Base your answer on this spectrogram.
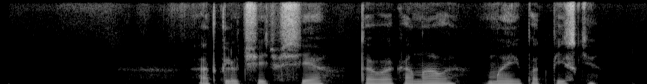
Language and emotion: Russian, neutral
